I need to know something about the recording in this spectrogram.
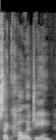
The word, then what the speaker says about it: psychology: top of the page, psychology. So let's break that down into its phonemes. We know that the first P is silent, so the first phoneme would be S, and then you'd have the Y, which comes out as I.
